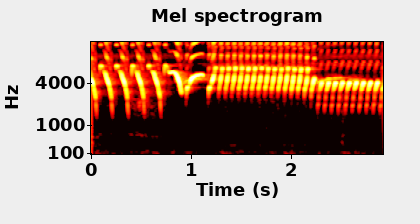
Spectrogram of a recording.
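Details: Canary song used as a training recording to get other canaries singing: rapid repeated trills, first a series of falling sweeps, then a brief whistled slur, then a fast even trill of short notes around twelve per second.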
